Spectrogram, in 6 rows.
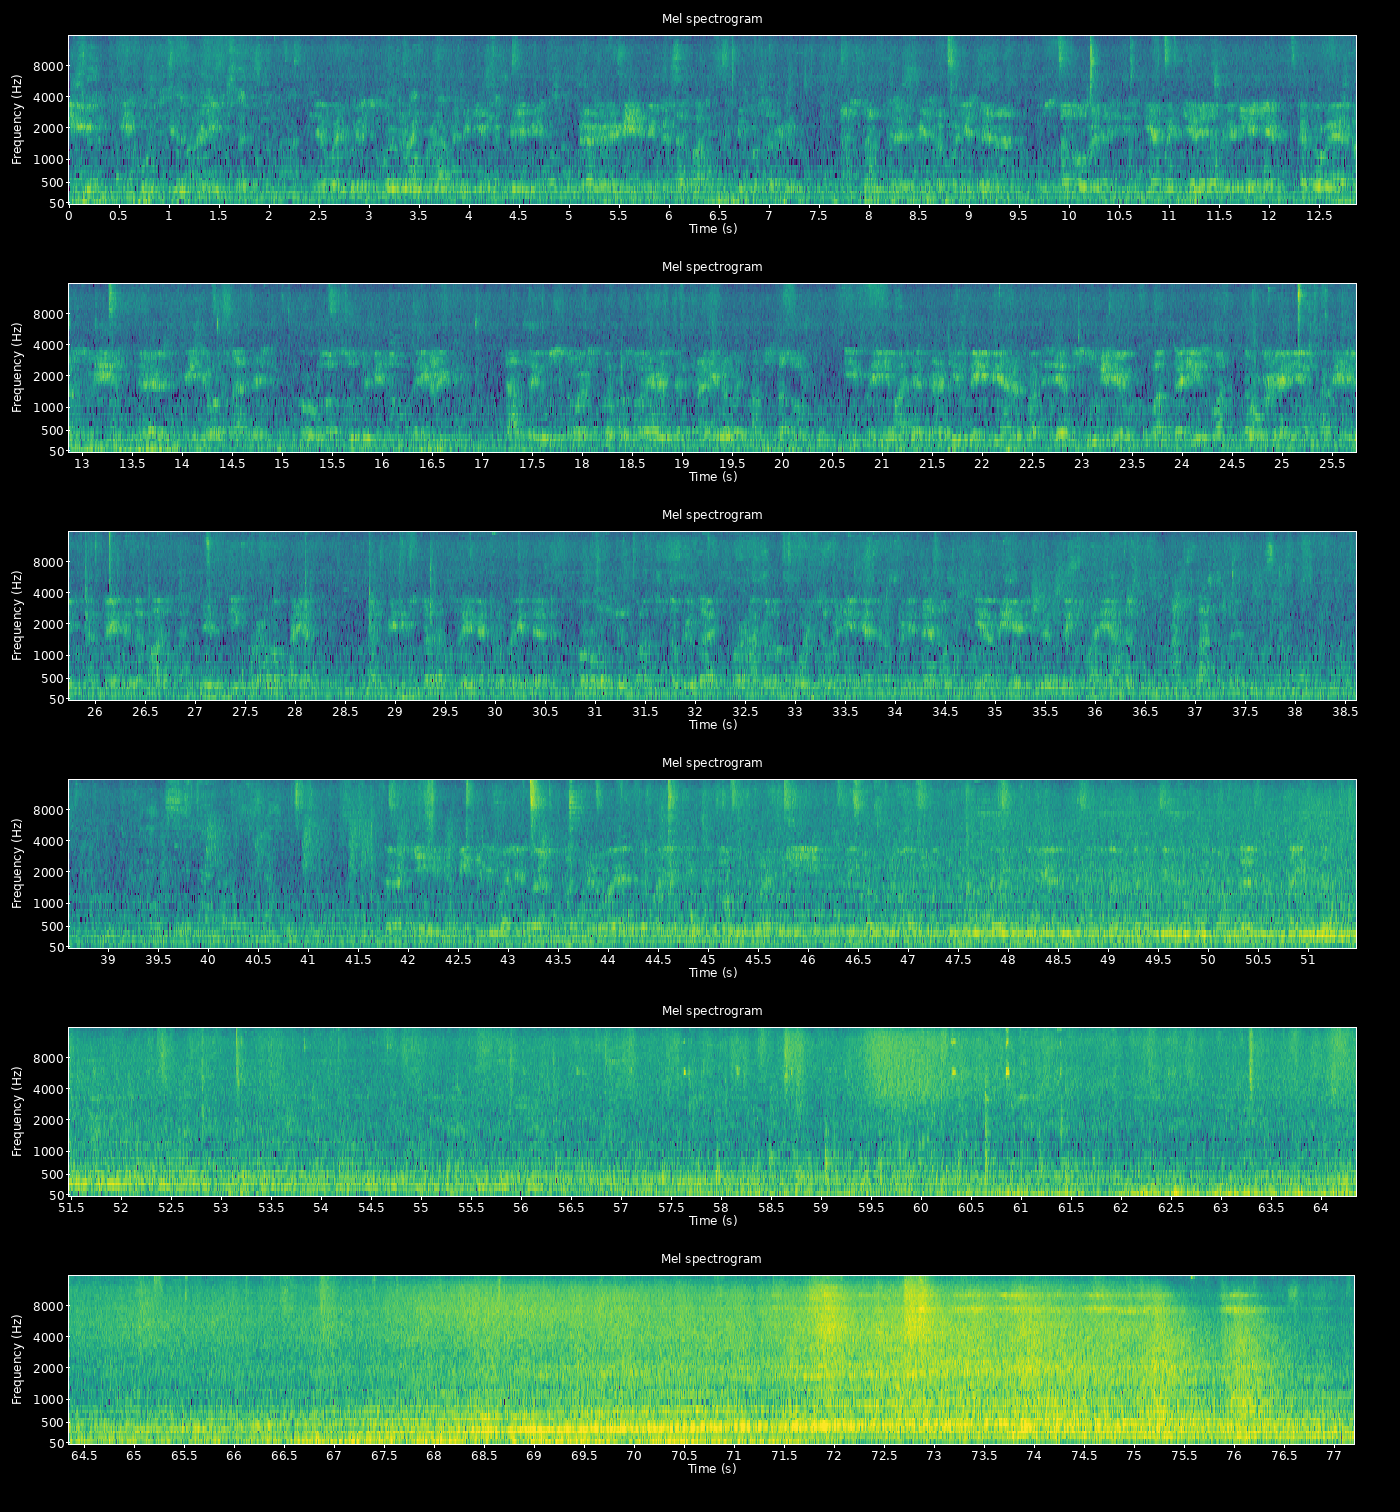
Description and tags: Moscow metro station 1
Escalator in Moscow subway. Announcement. Trains in long distance.
moscow, underground, escalator, subway, russia, metro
